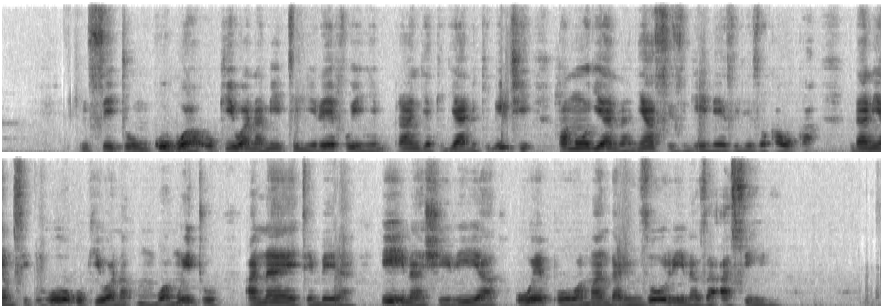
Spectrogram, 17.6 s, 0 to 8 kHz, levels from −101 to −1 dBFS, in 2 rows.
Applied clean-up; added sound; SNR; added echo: neural separator model SepFormer DNS4.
